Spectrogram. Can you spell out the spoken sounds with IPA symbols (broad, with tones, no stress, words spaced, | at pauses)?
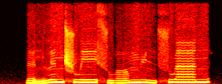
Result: ə̰˨˩nlə˥n ʂwe˥ɪ̯swɔ˧˥my˥˩n swa˥n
